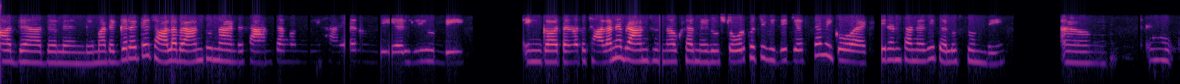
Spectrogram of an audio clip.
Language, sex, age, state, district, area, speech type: Telugu, female, 18-30, Andhra Pradesh, Alluri Sitarama Raju, rural, conversation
